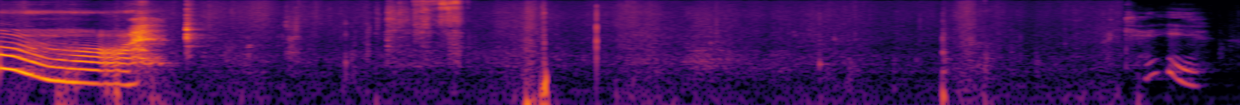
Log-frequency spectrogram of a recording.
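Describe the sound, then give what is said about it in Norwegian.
A cat lets out a loud, drawn-out growling cry, then settles into quiet, scattered smacking and clicking sounds as it eats its food, ending with another short growl. “Og er du god av mat nå, da, pus?”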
